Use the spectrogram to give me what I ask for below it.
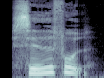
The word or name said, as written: siddefod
